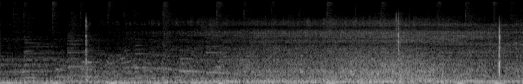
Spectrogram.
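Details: Secondhand electric fan with a faulty switch, live wire jumpered to the switch: steady even whir and low hum, no rubbing, ticking or wobble on speed 3, running smoothly; owner concludes the thermal fuse is blown.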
